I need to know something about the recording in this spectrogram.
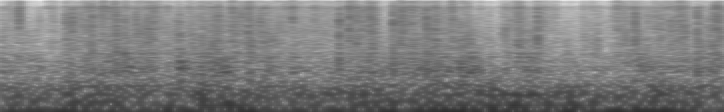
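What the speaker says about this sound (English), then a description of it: "I love the sound of rain." Heavy rain pouring down outdoors on a Thursday, a steady dense hiss and patter of drops on surfaces that stays loud and unbroken throughout, with no voices.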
